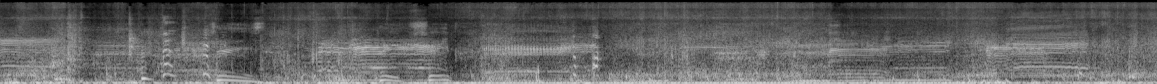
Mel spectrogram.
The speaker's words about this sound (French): Alors, donc des moutons, clairement. Des moutons, ça c'est bon. À un endroit qui devrait pas être. Qu'est-ce qui se passe avec ces moutons?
